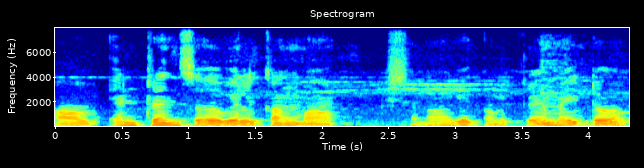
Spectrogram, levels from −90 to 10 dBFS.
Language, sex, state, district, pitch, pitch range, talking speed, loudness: Kannada, male, Karnataka, Bellary, 130 Hz, 125-135 Hz, 85 wpm, -18 LUFS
